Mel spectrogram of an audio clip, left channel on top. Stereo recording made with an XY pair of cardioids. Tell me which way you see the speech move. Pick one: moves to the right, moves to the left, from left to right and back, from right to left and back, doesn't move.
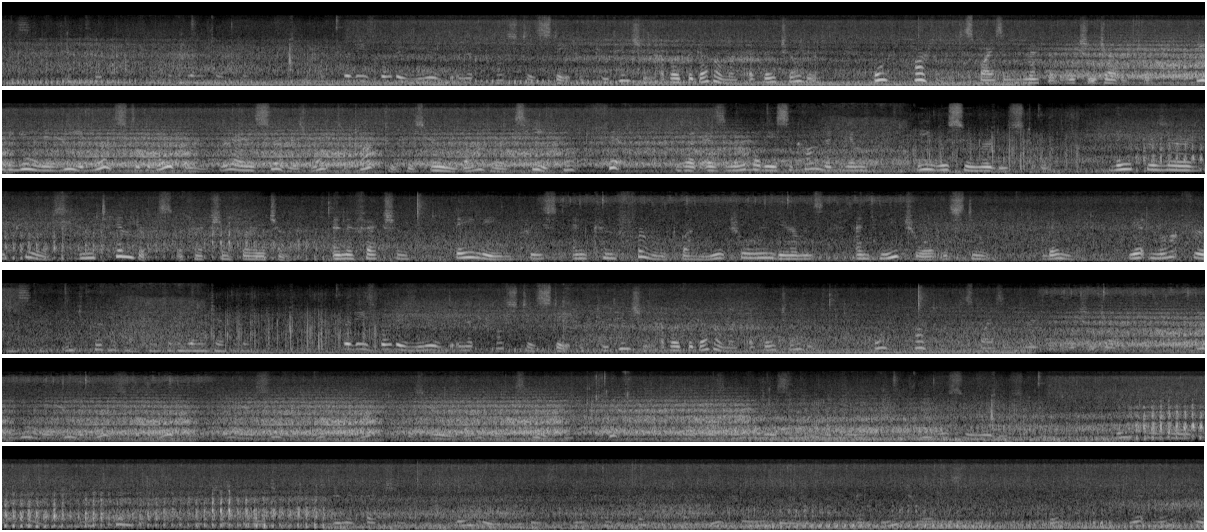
moves to the left.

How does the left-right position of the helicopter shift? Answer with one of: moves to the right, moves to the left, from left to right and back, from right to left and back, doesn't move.
moves to the right.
